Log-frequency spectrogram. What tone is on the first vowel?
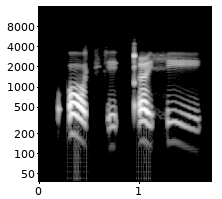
falling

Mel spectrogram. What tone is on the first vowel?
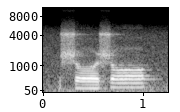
low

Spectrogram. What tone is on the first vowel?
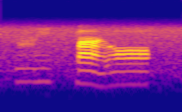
high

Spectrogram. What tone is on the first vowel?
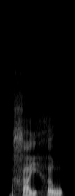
rising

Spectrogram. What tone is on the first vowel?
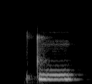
low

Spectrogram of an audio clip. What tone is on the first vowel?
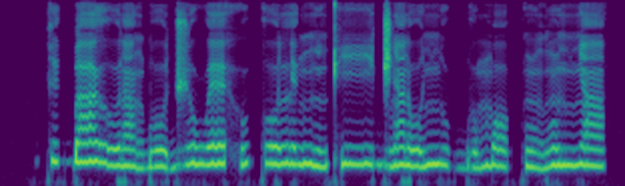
high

